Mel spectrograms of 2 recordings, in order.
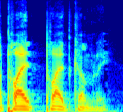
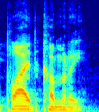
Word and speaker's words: Plaid Cymru: By the way, if any of you fuckers think I'm pronouncing that wrong, go look at the Wikipedia page. It is literally Plaid Cymru. That is exactly how you pronounce C-Y-M-R-U.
